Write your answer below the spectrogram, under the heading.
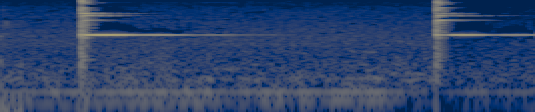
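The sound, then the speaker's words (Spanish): Twice a cylindrical tear gas cartridge picked up at a street protest is struck, and each strike rings out as a bright, clear metallic note with shimmering overtones that decays slowly over a second or more. “saqué un cartucho de lacrimógena que había recogido en las cuadras más atrás y sonaba particularmente bien.”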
